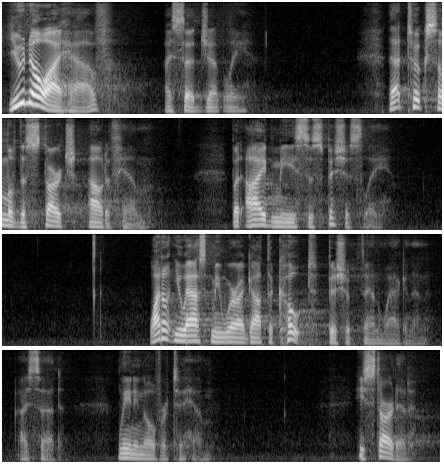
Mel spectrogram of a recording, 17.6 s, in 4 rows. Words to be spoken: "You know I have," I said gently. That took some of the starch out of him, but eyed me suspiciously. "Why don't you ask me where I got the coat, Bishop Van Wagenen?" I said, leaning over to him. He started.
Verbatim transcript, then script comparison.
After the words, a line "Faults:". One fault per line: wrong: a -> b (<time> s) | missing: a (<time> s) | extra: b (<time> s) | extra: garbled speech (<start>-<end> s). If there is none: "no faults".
"You know I have," I said gently. That took some of the starch out of him, but eyed me suspiciously. "Why don't you ask me where I got the coat, Bishop Van Wagenen?" I said, leaning over to him. He started.
Faults:
no faults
